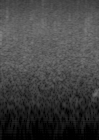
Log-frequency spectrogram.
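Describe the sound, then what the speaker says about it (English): Steady rain falls on a rainy day in Samoa, a dense, even hiss of drops on surfaces holding at constant loudness throughout, with no voices over it. "Rainy day today"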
